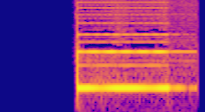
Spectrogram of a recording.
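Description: Desk telephone's electronic ringer sounding once: a steady high tone that starts suddenly about three-quarters of a second in, holds for about a second and then fades.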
